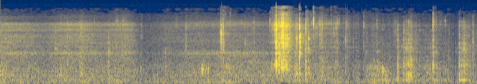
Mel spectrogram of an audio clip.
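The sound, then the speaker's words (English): Crunching from someone eating and crunching as loud as they can, a run of crisp, crackly bites with one sharp, loud crunch in the middle and smaller crackles scattered around it. No talking. “I'm trying to crunch as loud as I can.”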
